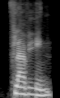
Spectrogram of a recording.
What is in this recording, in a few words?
"flavine", Indian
